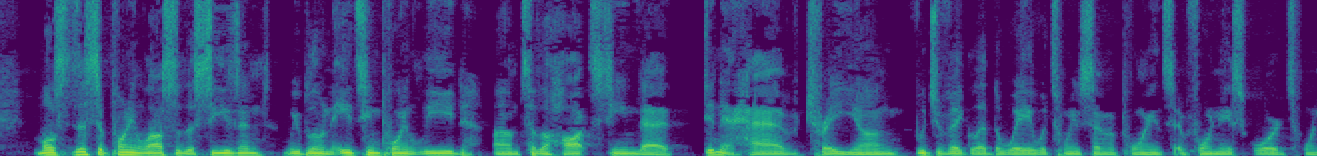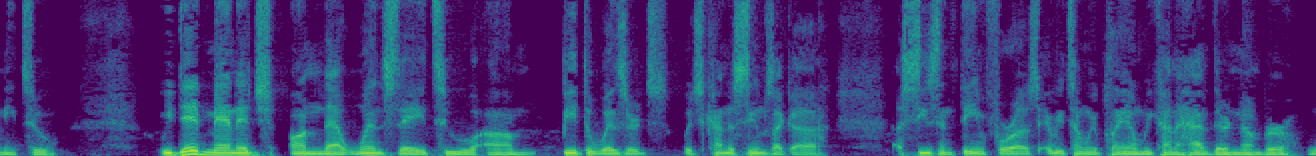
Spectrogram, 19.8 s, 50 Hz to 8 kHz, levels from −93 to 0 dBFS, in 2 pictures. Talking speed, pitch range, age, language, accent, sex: 200 wpm, 85-105 Hz, 30-49, English, American, male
